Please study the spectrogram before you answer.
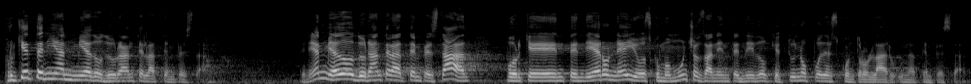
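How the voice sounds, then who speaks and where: A middle-aged pastor from Houston preaching a sermon, animated, with a Texan Spanish accent and English words mixed in. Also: male voice, a little high, normal speed. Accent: Texan Spanish with English code-switching. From Houston, Texas. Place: church sanctuary. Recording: church sanctuary reverb.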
